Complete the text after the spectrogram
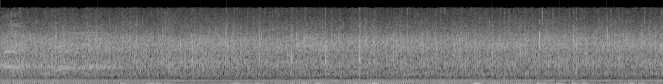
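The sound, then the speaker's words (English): An audience claps steadily together for Jesus, a dense, continuous wash of many hands that stays at an even, fairly loud level throughout, with no voices standing out. “Clap for Jesus again.”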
